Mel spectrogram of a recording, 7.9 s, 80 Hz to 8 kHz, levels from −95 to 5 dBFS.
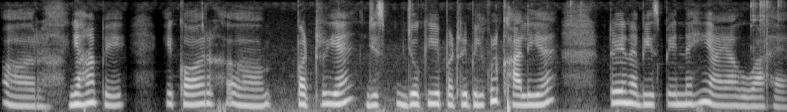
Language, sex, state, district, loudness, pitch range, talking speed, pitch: Hindi, female, Bihar, Kaimur, -18 LUFS, 210-235 Hz, 160 wpm, 225 Hz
